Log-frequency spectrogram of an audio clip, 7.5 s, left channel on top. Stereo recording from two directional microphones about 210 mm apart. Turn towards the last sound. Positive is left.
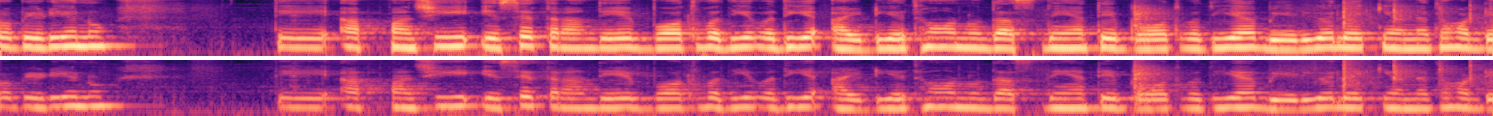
turn(degrees=15)  # may be behind; listen again after turning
